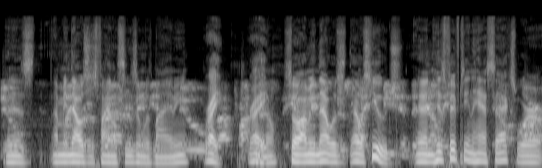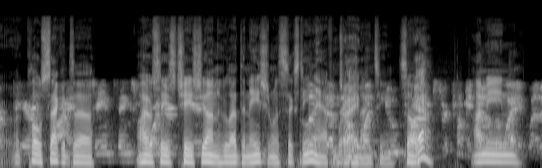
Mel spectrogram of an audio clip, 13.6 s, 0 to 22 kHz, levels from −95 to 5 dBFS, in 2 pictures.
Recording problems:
voice in the background; loud; throughout; 8 dB below the speech

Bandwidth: 14.5 kHz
